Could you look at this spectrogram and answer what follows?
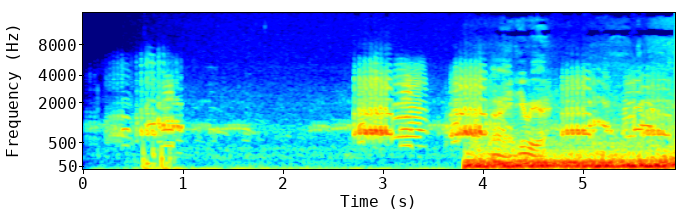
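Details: Flocks of greater sandhill cranes (Antigone canadensis tabida) fly in to roost near dusk at Crex Meadows, Wisconsin, on 14 October under overcast skies after rain. Their rolling, trumpeting, rattling calls overlap in loud bursts, with low wind rumble later.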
